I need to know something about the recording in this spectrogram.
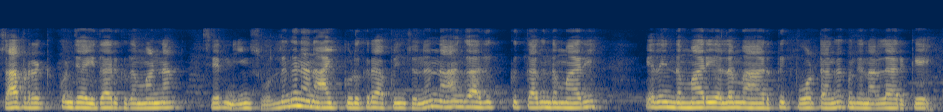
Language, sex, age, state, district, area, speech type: Tamil, male, 45-60, Tamil Nadu, Coimbatore, rural, spontaneous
